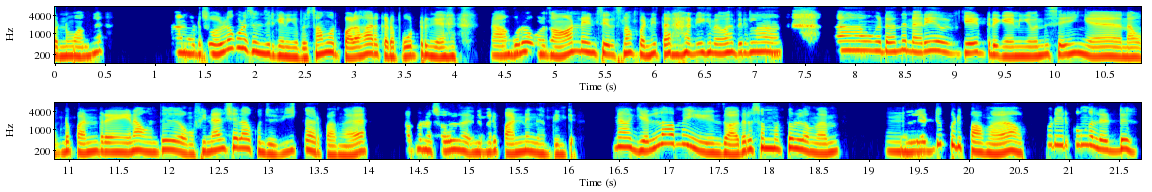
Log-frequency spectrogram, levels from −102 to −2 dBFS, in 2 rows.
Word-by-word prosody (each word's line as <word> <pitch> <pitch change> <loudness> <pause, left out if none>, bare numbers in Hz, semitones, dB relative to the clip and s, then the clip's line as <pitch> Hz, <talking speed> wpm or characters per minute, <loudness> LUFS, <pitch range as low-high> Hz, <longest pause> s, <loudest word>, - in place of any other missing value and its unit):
பண்ணுவாங்க 185 +2 0 0.8
நான் 240 - -2
அவுங்கள்கிட்ட 220 -2 -1
சொல்லக்கூட 325 +10 +3
செஞ்சிருக்கேன், 220 -7 +2
நீங்க 175 -1 0
பேசாம 210 +9 +2
ஒரு 205 - -9
பலகாரக் 205 +5 +2
கடை 180 - +2
போட்டுருங்க 190 -1 +1 0.5
நான் 195 +1 +1
கூட 225 - +3
உங்களுக்கு 205 -4 -1
ஆன்லைன் 250 -1 +1
சேல்ஸ்லாம் 225 +2 0
பண்ணி 210 +3 +2
தரேன், 220 0 +2
அப்படிங்கிற 235 0 0
மாதிரிலாம் 250 +1 0 0.6
நா 280 - +1 0.2
அவுங்கள்ட்ட 275 -2 0
வந்து 290 +2 -1
நிறைய 260 +3 0 0.3
கேட்டுருக்கேன். 205 -6 +1
நீங்க 185 0 +1
வந்து 205 +2 0
செய்ங்க 215 -1 +2 0.3
நான் 170 - +1
உங்கள்ட்ட 190 +4 -3
பண்ணுறேன். 190 +1 +1
ஏன்னா 210 +2 +2
வந்து 185 +4 0
அவங்க 165 -2 -2
ஃபினான்ஷியலா 235 +5 +1
கொஞ்சம் 165 -5 -1
வீக்கா 210 +2 -3
இருப்பாங்க. 150 -3 -3 0.6
அப்ப 225 - -14
நான் 205 - -5
சொல்லுவேன் 205 -3 +1
இந்த 185 - 0
மாதிரி 205 0 -3
பண்ணுங்க 185 +1 +1
அப்படின்ட்டு. 160 +1 -5 0.4
நான் 270 -4 +2
எல்லாமே 335 +6 0
இது 180 -3 0
அதிரசம் 225 +7 +2
மட்டும் 245 +3 +2
இல்லைங்க. 190 -6 +1 0.7
ம் 195 -1 -1
லெட்டு 195 +7 -2
பிடிப்பாங்க, 200 - 0 0.3
அப்படி 320 - -7
இருக்குங்க 315 0 -3
லெட்டு. 215 +2 +2
210 Hz, 155 wpm, -23 LUFS, 185-240 Hz, 0.8 s, சொல்லக்கூட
